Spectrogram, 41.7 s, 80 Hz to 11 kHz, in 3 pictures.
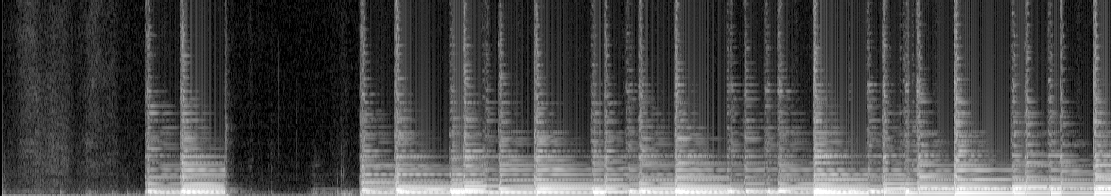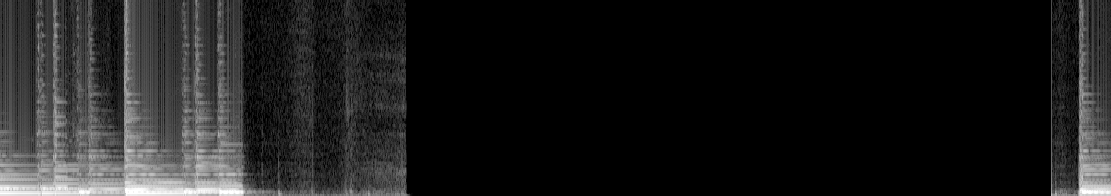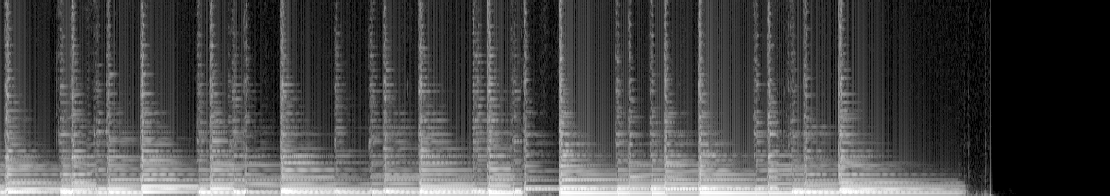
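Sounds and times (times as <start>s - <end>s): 
ukulele chords: 0.0s - 17.8s, 27.0s - 40.1s.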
